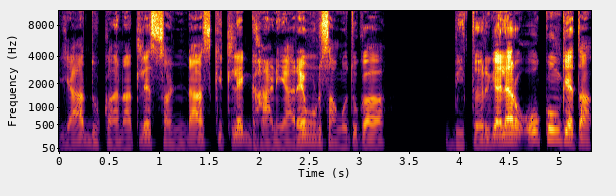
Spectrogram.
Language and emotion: Goan Konkani, disgusted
